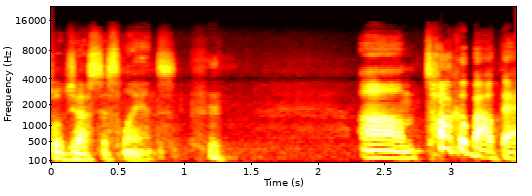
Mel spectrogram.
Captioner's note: chuckles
